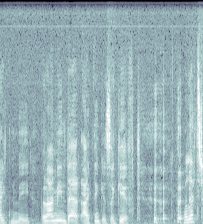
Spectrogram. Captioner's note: laughs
